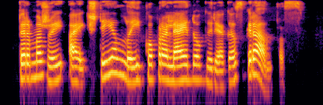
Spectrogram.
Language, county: Lithuanian, Klaipėda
